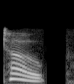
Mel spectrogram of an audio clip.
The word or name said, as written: taupe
